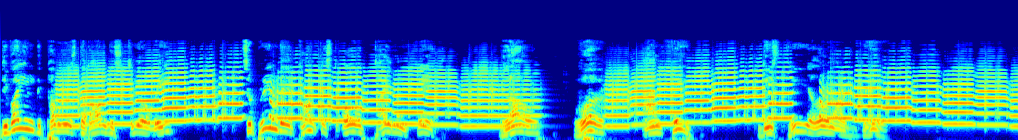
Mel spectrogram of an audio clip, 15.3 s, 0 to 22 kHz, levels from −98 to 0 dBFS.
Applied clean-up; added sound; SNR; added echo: classical method WPE with log-MMSE.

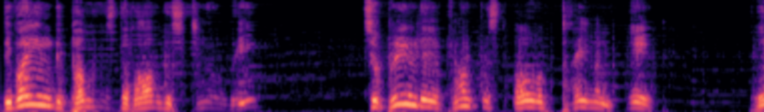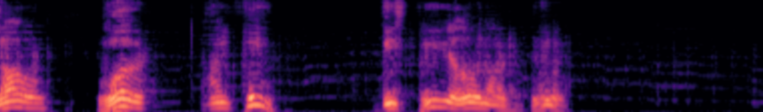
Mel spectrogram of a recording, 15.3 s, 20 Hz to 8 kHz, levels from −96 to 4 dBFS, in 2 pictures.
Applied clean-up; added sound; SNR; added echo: neural mask model DeepFilterNet 3.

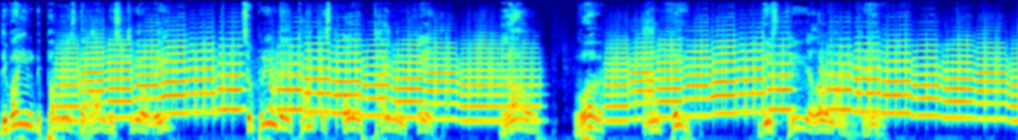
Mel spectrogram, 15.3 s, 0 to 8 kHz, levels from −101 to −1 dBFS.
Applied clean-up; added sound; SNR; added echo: none; Trumpet; -5 dB; reverberation time 0.2 s.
